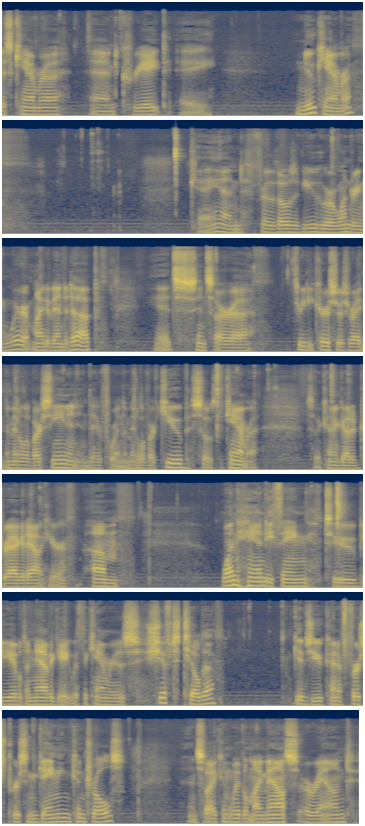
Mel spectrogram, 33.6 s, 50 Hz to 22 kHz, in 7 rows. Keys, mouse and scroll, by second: 1.1 shift+a, 9.2 KP_7, 10.2 KP_5, 11.1-11.8 scroll up 8, 14.4-15.1 scroll down 6, 17.3 g, 18.9 g, 21.5-21.8 scroll up 2, 22.2-22.7 scroll down 2, 23.6 scroll down 1, 23.8 KP_0.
